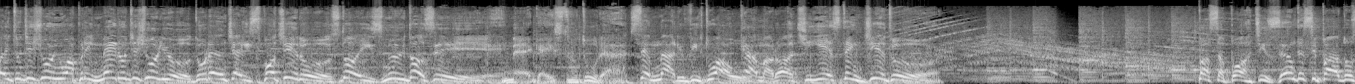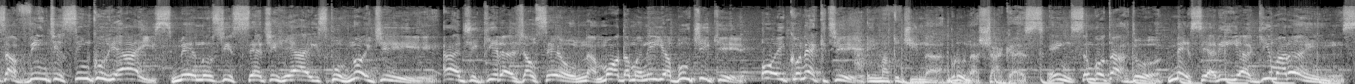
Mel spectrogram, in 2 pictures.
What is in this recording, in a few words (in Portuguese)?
voz boate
